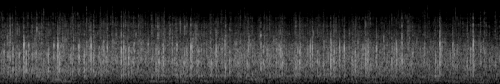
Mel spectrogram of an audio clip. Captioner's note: applause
